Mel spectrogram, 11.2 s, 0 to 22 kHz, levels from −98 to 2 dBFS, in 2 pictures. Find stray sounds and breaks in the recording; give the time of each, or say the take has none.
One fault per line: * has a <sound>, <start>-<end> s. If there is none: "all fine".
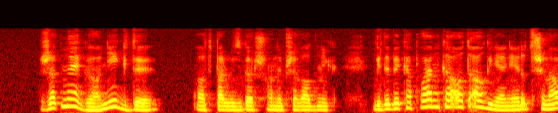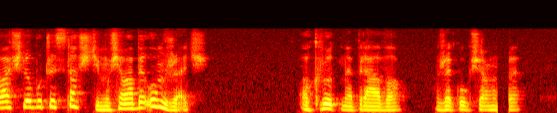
* has a dropout, 10.6-10.7 s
